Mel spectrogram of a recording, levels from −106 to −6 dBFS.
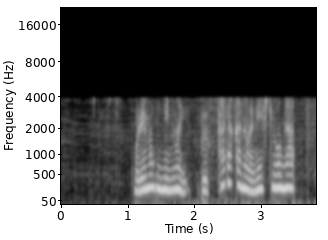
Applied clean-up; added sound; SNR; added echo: neural separator model SepFormer WHAM!.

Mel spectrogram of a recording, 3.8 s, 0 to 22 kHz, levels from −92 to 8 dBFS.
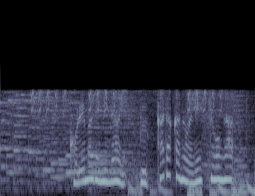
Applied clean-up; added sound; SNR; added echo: none; Bird; 11 dB; none.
